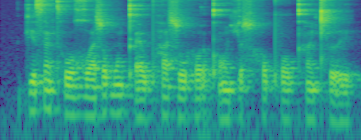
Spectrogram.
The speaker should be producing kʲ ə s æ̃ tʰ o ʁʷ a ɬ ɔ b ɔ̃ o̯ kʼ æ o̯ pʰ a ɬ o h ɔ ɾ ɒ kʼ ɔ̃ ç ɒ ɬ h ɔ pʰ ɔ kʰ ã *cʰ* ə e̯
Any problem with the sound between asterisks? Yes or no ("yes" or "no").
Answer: no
